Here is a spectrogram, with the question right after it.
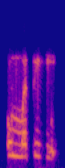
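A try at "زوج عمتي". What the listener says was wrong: ये उम्मती तो हमारे, हमारी कोई उम्मत भी नहीं है ना, अम्मती है।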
